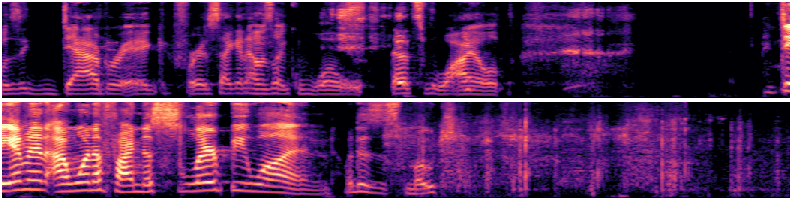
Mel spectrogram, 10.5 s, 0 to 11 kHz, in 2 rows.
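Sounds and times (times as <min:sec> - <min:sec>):
speech: 0:00.0 - 0:04.1, 0:05.1 - 0:08.9
crunchy chewing from ASMR eating video: 0:08.0 - 0:10.4.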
